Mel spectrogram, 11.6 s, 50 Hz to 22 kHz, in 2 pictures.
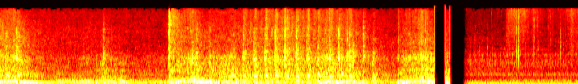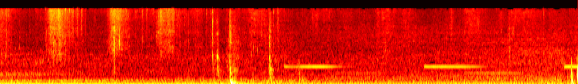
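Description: Lamborghini Urus twin-turbo V8 revving, its pitch rising and falling, for the first four seconds; after a sudden cut the engine settles into a steady, quieter idle drone, with a few short electronic beeps in the second half.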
